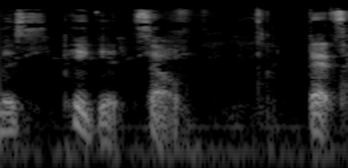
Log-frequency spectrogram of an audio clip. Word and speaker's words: Pigott: by georgia pigott and that is how you pronounce her name i was saying pick god or whatever i was saying it's picket it's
